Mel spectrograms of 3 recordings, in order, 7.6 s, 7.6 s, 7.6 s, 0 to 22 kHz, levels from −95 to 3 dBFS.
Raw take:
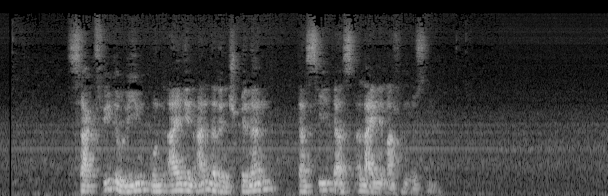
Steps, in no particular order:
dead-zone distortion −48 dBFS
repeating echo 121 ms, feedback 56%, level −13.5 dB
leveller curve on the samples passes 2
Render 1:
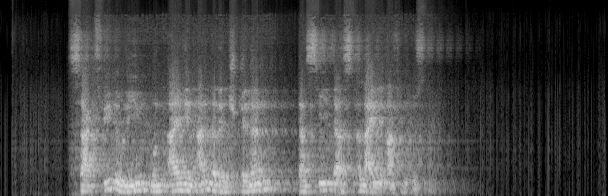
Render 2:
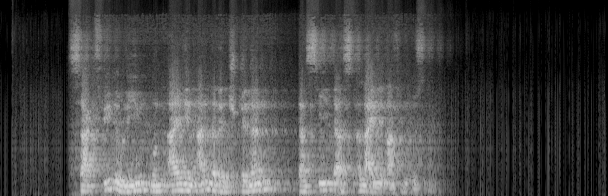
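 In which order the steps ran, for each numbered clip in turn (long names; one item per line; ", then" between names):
leveller curve on the samples, then dead-zone distortion, then repeating echo
leveller curve on the samples, then repeating echo, then dead-zone distortion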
